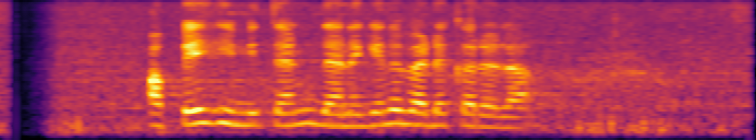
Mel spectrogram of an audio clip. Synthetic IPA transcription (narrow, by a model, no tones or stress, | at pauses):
ɐpeːɦimit̪ænd̪ænəɡenəʋæɖəkəɾəlaː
